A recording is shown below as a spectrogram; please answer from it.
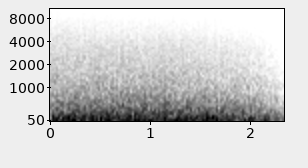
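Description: Deep, steady rumble of a bomb blast from an airstrike, heaviest in the bass and without a sharp crack, easing off near the end.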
